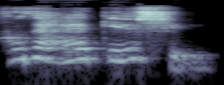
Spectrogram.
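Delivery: high, incredulous who the heck; mock baffled coach asking about the rookie; exasperated coach. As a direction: toss it up in disbelief. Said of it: "And then he goes".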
